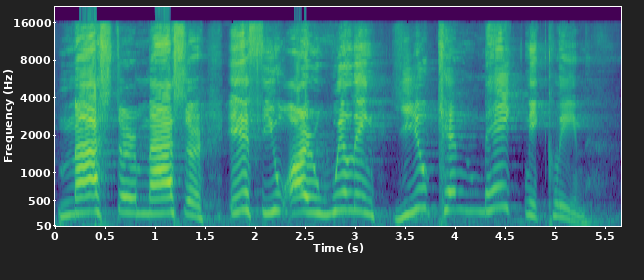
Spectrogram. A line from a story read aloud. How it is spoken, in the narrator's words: the leper cried out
